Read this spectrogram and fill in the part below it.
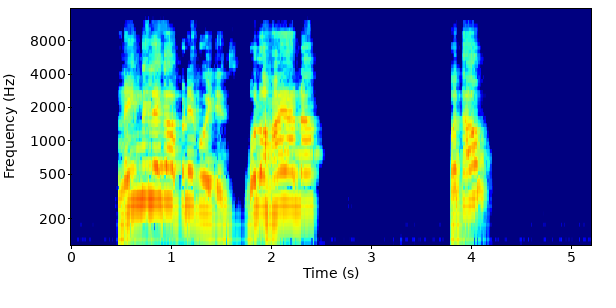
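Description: A man speaks with animation into a close microphone, heard over an online call.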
